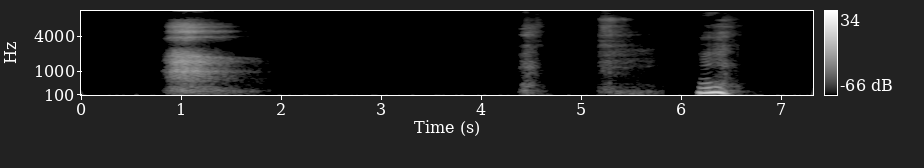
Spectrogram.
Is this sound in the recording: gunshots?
no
